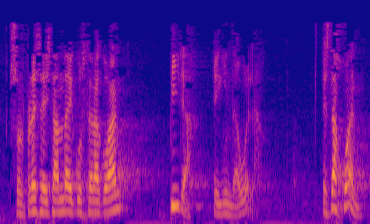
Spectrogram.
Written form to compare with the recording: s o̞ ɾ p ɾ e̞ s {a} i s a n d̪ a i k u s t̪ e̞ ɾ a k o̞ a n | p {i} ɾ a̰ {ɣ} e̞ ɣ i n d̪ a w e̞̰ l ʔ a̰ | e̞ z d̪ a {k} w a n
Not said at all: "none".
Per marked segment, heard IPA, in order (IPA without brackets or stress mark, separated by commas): a, i, none, x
